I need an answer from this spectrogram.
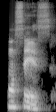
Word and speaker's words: française: বাট যখন একজন female বলবে উনি বলবে জসুই NCIS ফ্রান্সেজ, কি বলবে ফ্রান্সেজ। লাস্টে দেখেন একটা অতিরিক্ত ও বেশি আছে, তখন আপনার এস পর্যন্ত উচ্চারণ করতে হবে, তাহলে ফ্রান্সেজ হবে।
